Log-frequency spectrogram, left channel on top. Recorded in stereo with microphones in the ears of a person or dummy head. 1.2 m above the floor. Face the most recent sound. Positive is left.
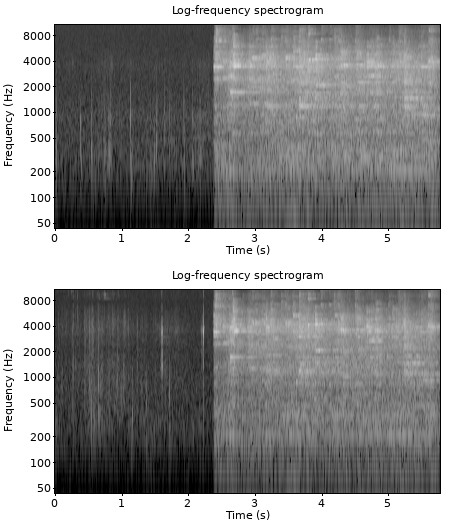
turn(degrees=-20)  # may be behind; listen again after turning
